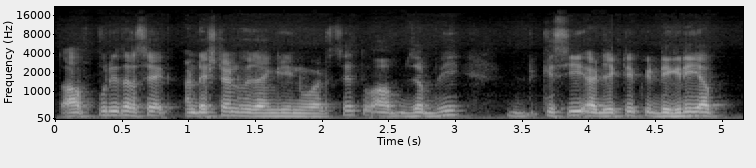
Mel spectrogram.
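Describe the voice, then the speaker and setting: A man at an ordinary middle pitch leads a step-by-step grammar lesson. He is patient and unhurried, repeating each word form slowly. He explains in Hindi and says the English forms aloud. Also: fairly even intonation, a little mellow.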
